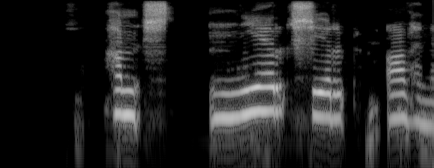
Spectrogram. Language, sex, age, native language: Icelandic, female, 10, Icelandic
